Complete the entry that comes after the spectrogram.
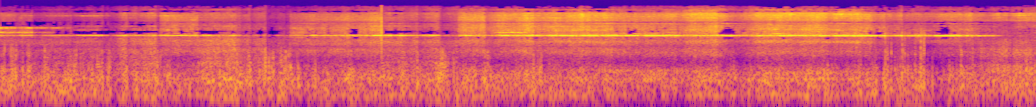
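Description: Union Pacific double-stack container cars rolling past close by on the grade, making a loud, steady rumble of wheels on rails. A steady high-pitched squeal rides over the rumble from about a second in until near the end.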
